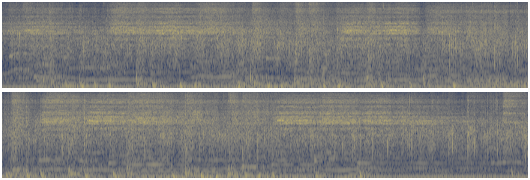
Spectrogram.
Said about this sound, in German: Hey, vielen, vielen lieben Dank. Danke für diesen Applaus, danke für eure Wertschätzung.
